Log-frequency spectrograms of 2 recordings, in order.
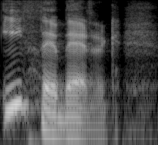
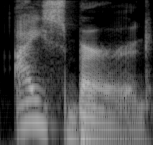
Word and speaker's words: iceberg: all know because well you say etheberk but we pronounce it iceberg and the word ahoy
